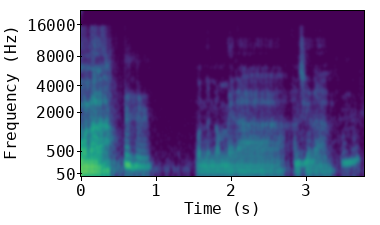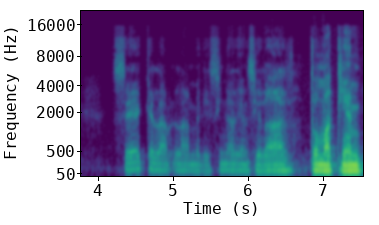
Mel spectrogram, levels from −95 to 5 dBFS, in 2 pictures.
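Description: From start to finish the speech carries Opus voice compression at a low rate, with damage that is plainly audible. The codec runs in hybrid mode: linear-prediction coding handles the band below 8 kHz and a transform layer fills in the top of a fullband signal. The excitation is coded coarsely, leaving the voice hoarse and slightly robotic, which fits a rate around 16 kbps with 20 ms frames.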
